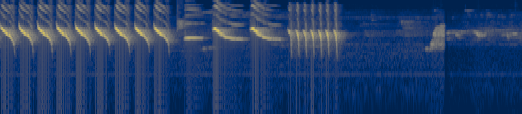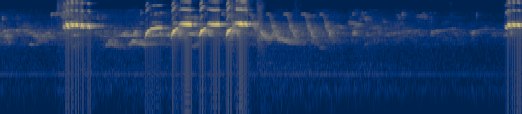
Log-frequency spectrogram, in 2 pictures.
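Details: A Belgian canary sings varied phrases: a rapid series of repeated descending notes, a few sweeping calls, and a dense buzzy burst, followed by softer scattered chirps and twitters with short silences between them.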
